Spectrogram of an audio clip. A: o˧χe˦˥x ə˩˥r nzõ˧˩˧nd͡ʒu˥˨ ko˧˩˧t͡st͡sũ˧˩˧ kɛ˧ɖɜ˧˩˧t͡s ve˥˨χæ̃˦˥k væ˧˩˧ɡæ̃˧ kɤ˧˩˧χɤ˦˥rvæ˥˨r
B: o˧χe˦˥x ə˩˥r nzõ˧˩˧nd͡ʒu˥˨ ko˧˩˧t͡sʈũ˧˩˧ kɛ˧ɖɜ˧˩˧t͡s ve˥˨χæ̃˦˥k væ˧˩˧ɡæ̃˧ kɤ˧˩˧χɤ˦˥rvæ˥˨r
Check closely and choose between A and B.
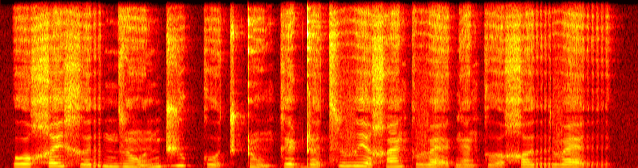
B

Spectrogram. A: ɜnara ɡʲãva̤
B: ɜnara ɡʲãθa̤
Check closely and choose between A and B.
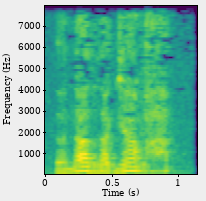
A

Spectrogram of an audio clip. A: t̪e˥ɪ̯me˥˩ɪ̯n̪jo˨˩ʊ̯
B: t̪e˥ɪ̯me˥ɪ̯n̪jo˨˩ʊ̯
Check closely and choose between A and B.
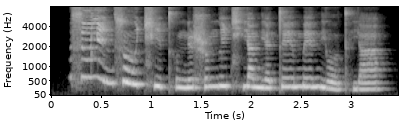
B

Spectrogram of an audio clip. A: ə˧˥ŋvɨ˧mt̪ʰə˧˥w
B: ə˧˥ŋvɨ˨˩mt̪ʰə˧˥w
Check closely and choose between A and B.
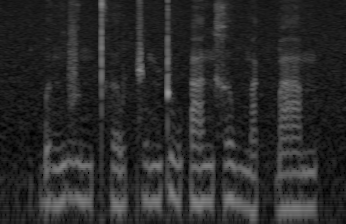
A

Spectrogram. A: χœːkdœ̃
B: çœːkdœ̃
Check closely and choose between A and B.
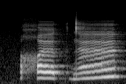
A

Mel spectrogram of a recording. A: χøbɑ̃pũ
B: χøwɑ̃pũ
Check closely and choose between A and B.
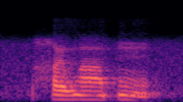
B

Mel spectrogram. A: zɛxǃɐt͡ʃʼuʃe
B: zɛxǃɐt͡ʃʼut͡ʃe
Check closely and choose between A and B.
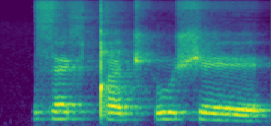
A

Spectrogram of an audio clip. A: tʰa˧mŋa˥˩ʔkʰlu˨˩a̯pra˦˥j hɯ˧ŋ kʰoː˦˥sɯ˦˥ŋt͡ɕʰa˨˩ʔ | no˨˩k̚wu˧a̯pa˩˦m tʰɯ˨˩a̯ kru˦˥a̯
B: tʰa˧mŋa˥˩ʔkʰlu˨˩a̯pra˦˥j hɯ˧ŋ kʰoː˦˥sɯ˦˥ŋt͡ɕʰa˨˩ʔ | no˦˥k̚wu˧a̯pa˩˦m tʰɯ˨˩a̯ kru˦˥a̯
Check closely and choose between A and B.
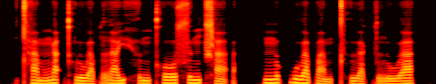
B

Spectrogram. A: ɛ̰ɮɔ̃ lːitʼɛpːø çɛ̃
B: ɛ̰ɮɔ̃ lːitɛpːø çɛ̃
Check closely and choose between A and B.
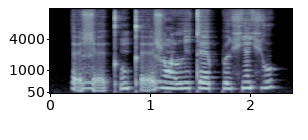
B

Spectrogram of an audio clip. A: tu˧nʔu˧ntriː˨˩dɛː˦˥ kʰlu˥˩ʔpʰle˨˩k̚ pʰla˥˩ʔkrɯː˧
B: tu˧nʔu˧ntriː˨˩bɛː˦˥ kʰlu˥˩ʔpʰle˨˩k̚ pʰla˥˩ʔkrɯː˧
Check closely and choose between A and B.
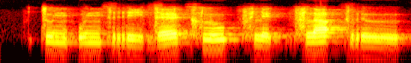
A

